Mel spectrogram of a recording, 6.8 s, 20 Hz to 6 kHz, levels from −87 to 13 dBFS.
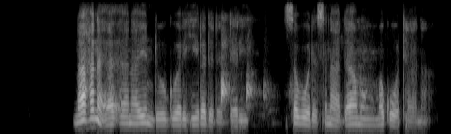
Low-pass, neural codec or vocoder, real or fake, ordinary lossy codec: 5.4 kHz; none; real; Opus, 16 kbps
